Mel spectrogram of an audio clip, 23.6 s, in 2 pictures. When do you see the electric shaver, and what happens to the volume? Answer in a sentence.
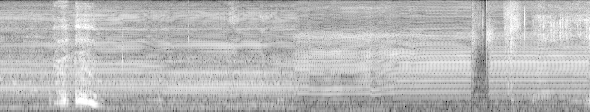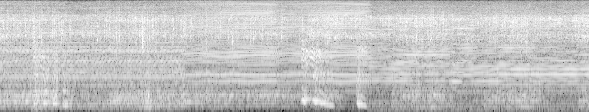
The electric shaver can be heard from 0.0 to 23.5 s, at a steady volume.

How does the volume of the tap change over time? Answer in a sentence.
The loudness of the tap stays about the same.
